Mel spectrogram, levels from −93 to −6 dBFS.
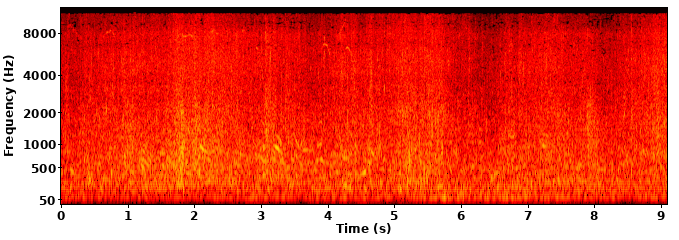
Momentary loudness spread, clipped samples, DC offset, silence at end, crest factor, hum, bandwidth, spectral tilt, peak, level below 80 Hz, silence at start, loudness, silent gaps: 6 LU; under 0.1%; under 0.1%; 0 s; 18 dB; none; 11.5 kHz; -2 dB/octave; -20 dBFS; -66 dBFS; 0 s; -37 LUFS; none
